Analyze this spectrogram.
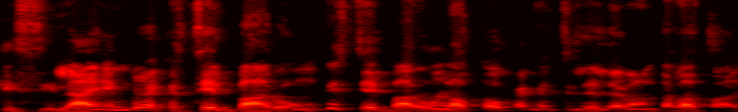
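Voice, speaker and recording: A woman with a Cuban accent, fairly quick, dark and mellow in tone, with very wide pitch swings. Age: 80s+. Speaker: grandmother. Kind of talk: interview answer, reminiscing about childhood.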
